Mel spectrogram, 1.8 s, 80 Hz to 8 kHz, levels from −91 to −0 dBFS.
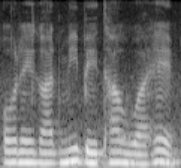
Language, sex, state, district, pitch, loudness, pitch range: Hindi, female, Arunachal Pradesh, Papum Pare, 185 Hz, -13 LUFS, 175-190 Hz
